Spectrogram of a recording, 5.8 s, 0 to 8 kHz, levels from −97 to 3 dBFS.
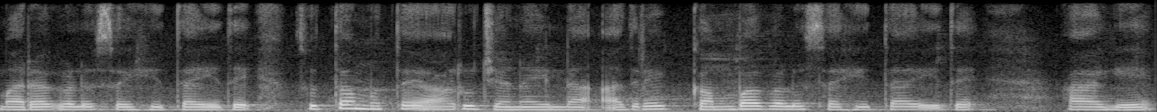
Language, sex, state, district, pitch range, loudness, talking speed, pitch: Kannada, female, Karnataka, Raichur, 185-210 Hz, -19 LUFS, 145 wpm, 195 Hz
